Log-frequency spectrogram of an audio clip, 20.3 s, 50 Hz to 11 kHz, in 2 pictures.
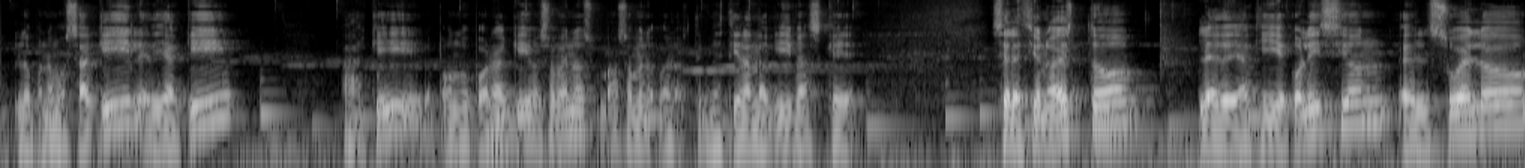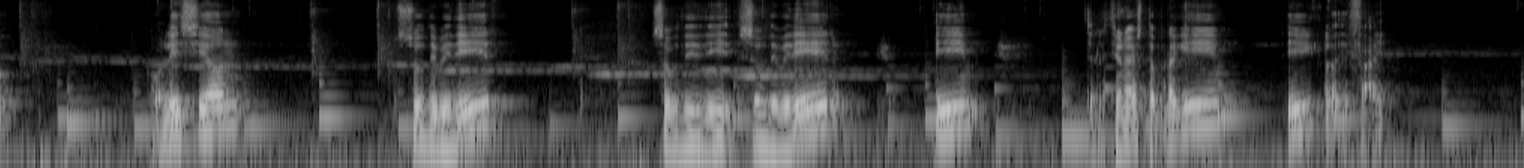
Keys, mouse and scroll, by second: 0.8 middle click, 1.6 click, 2.2 middle click, 2.9 click, 3.5 middle click, 4.5 click, 5.0 s, 5.5 click, 5.7 middle click, 6.4 right click, 7.6 alt+c, 8.8 right click, 10.1 alt+c, 11.6 right click, 12.5 alt+c, 14.1 alt+c, 15.5 right click, 16.2 right click, 16.9 right click, 17.9 alt+c, 20.2 click.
